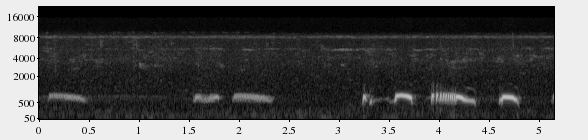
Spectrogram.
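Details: Spotted dove of the 'belah dada' type from Kepri, prized as a lively caller for luring, giving soft low coos, first drawn-out, then quicker clipped notes with slightly rising and falling inflections, about two per second.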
